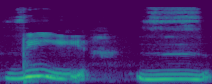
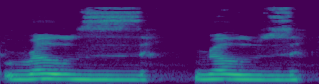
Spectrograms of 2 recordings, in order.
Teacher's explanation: our letter S makes a voiced sound of Z, just like Z, Z, like rose, rose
